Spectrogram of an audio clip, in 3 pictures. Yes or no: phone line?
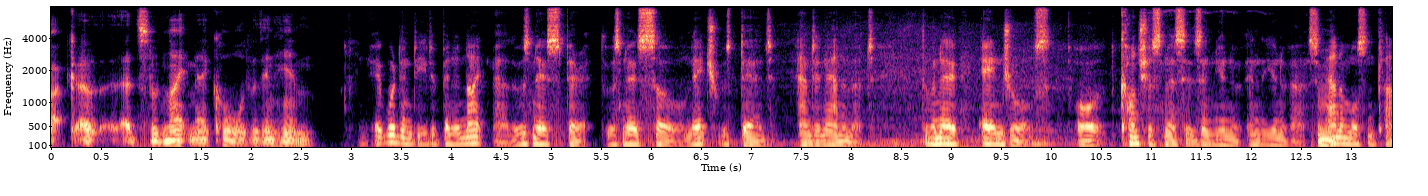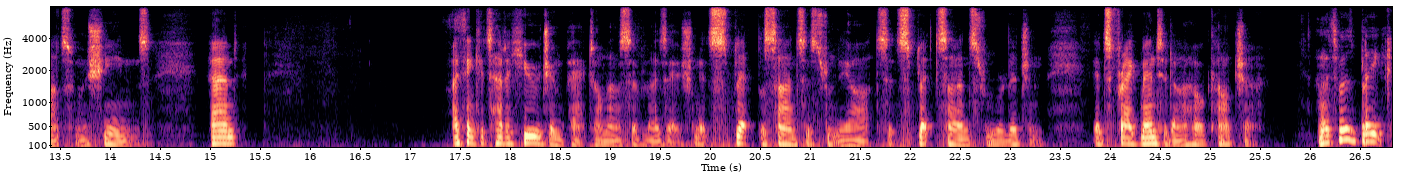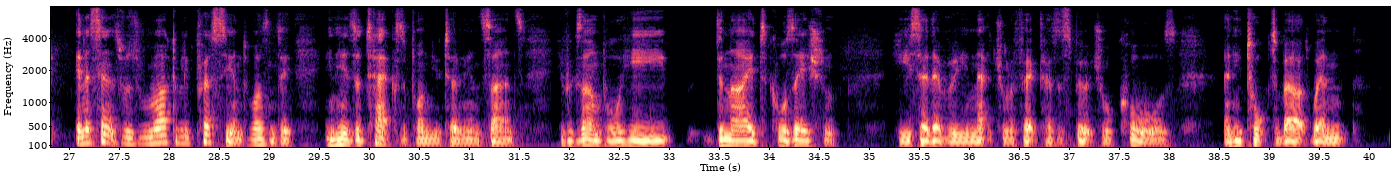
no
